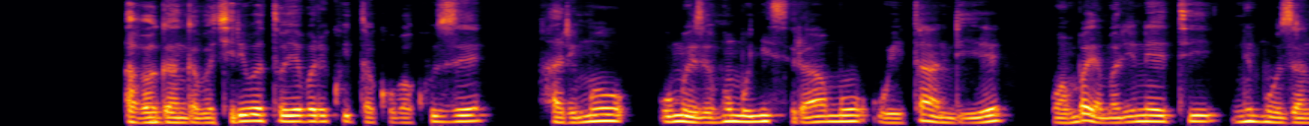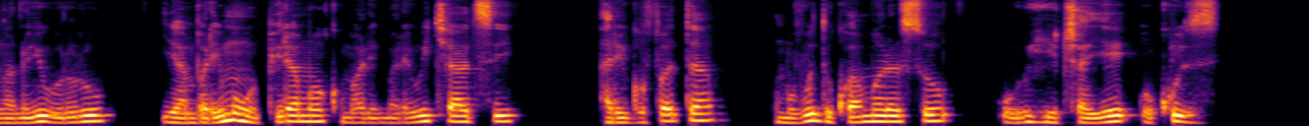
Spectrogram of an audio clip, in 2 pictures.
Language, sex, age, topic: Kinyarwanda, male, 18-24, health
